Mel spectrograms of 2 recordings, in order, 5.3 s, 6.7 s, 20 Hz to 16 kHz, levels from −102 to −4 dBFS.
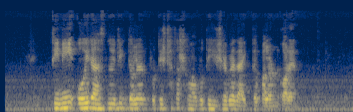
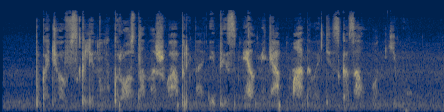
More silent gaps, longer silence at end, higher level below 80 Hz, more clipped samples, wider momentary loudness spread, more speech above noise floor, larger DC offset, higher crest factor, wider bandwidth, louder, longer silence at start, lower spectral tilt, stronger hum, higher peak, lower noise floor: neither; second, 0 s vs 0.55 s; first, -56 dBFS vs -86 dBFS; neither; about the same, 15 LU vs 17 LU; second, 24 dB vs 28 dB; neither; about the same, 20 dB vs 22 dB; second, 6.4 kHz vs 11 kHz; first, -26 LUFS vs -39 LUFS; second, 0.1 s vs 0.55 s; first, -8.5 dB/octave vs 0.5 dB/octave; neither; first, -8 dBFS vs -20 dBFS; second, -49 dBFS vs -69 dBFS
